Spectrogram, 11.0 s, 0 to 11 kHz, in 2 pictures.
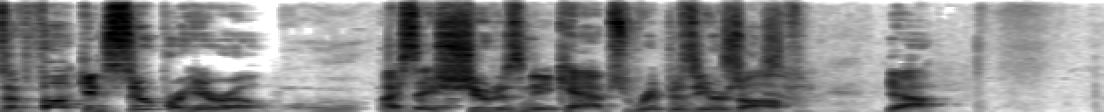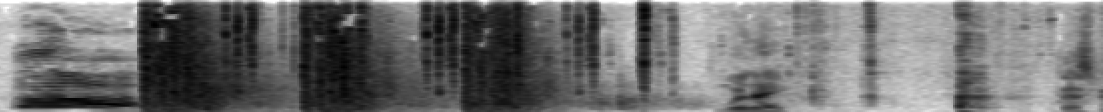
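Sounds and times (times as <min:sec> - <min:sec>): man crying out: 0:05.6 - 0:06.3
revolver gunshots with echo: 0:06.2 - 0:09.1.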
